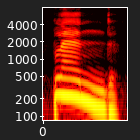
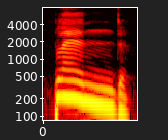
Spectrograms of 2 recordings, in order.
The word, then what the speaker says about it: planned: the verb is voiced we're going to pronounce the id like a singular d for example plan planned see only d plan planned play played call called i write eddie but i pronounce only as a d like a d okay differently than the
